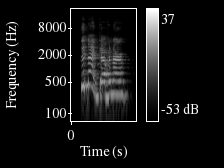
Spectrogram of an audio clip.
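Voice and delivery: cheerful, cheery call-out. A rider passing a long cab stand calls out to someone, in a cheery voice. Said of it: "called out in a cheery voice".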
